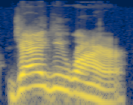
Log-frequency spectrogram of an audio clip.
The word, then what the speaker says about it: Jaguar: call it Jag Jaguar, Jaguar, whatever you want to prefer it. It doesn't bother me. I butcher the name many years. I say Jaguar over UK they're saying Jag Jaggy wire.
